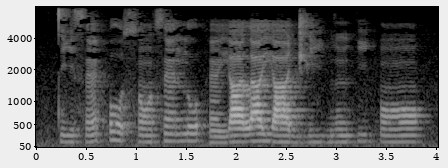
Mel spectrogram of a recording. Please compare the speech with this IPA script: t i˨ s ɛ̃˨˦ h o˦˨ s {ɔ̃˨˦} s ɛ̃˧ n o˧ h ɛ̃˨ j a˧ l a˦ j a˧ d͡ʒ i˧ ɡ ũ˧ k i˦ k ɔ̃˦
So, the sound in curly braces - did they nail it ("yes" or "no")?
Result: no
